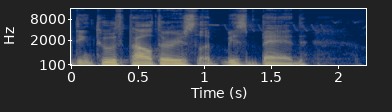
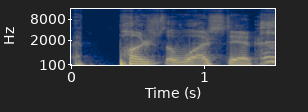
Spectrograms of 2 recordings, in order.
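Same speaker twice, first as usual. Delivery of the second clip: ordinary talk, nothing marked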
